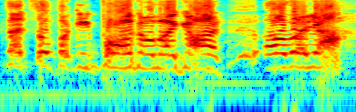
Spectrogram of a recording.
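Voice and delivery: loud, thrilled shouting; excited yelling. Real, not acted. Streamer reacting to the reveal, loud and thrilled. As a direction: yell it out, still buzzing. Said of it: "I get so excited".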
